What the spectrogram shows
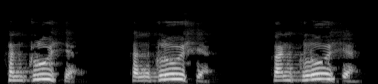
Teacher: clue पे जो है वो स्ट्रेस आ रहा है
